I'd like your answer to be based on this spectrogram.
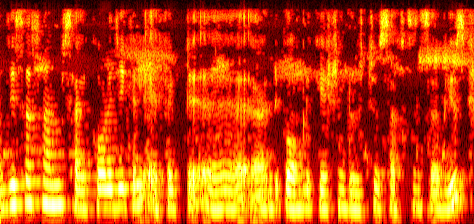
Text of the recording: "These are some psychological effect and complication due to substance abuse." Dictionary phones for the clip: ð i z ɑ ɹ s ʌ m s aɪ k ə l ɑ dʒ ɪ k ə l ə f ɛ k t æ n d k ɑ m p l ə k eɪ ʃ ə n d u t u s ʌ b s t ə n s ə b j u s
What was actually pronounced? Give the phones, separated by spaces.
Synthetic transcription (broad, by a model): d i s ɑ ɹ s ʌ m s aɪ k ə l ɑ dʒ ɪ k ə l ə f ɛ k t æ n d k ɑ m p l ə k eɪ ʃ ə n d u t u s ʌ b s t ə n s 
